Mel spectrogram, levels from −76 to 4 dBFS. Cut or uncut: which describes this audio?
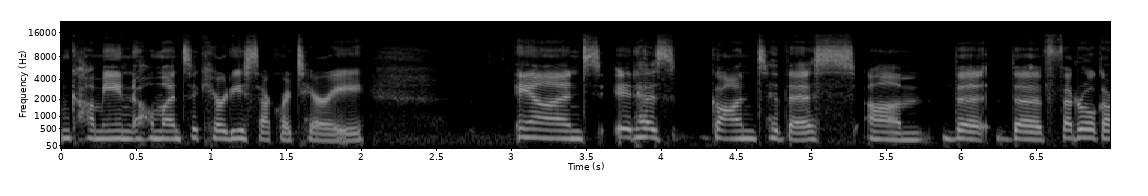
uncut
